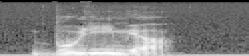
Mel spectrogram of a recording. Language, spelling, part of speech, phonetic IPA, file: Polish, bulimia, noun, [buˈlʲĩmʲja], Pl-bulimia.ogg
